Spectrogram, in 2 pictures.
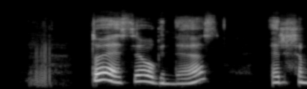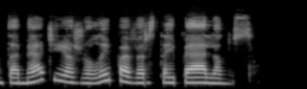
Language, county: Lithuanian, Šiauliai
